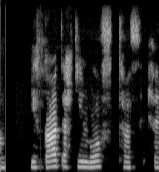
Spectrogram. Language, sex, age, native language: Icelandic, male, 10, Icelandic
